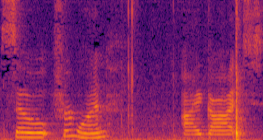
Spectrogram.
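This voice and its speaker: An American accent amid noticeable background noise and audible room echo. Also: woman. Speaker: vlogger. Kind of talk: casual vlog update.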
